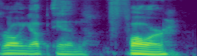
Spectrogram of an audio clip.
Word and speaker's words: Pharr: And a lot of people don't know where Far Texas is. And Far Texas is spelled P-H-A-R-R? – Yes.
